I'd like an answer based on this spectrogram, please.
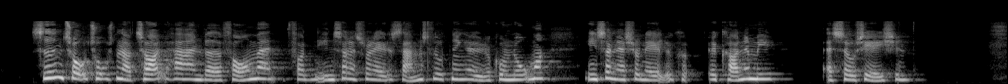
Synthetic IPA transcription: siːð̞ˠn̩t͡sʰo̝̰ːt͡sʰṵːsn̩ɒ̽t͡sʰɒ̽l̰ɦɑ̈hænʋæɐð̩ˠfɒːmæn̰fɒ̽d̥ene̝nd̥ɐnæɕo̝nɛ̰ːləsɑ̈mn̩slud̥ne̝ŋæøkʰo̝no̝̰ːmɐ | ʔe̝nd̥ɐnæɕo̝nɛ̰ːløkʰɒnomi | ʔæsoɕiɛɕo̝n

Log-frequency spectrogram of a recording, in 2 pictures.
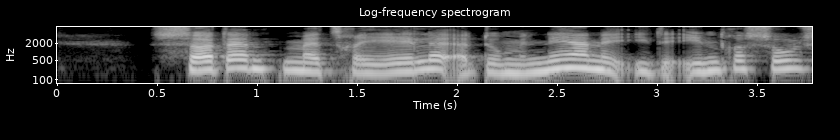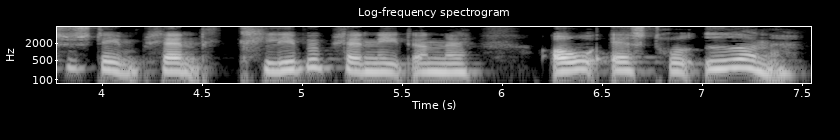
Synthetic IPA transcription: sɒ̽d̥ænd̥̚mæt͡sʰeʁiɛːləʔæɐd̥o̝mine̝̰ːɐnəʔid̥e̝ʔe̝nd̥ʁɐso̝ːlsysd̥e̝̰ːmb̥læn̰d̥kʰle̝b̥əpʰlæne̝̰ːd̥ɐnə | ʔɒʊæsd̥ʁo̝ʔið̞̰ˠɐnə

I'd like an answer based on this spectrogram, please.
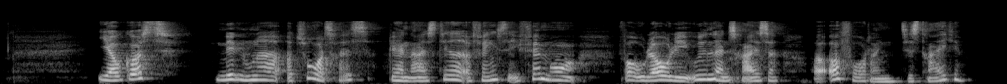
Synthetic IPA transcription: iɑ̈ʊɡ̥ɔ̽sd̥ | ne̝d̥n̩hunɐð̩ˠɒ̽t͡sʰo̝̰ːɒ̽t͡sʰʁasb̥le̝hænɑ̈ɛsd̥e̝̰ːɐð̞ˠɒ̽feŋsləifem̰ɒ̰ː | fɒ̽ulɒʊliəʔuð̞ˠn̩læn̰sʁɑ̈ɪsɐʔɒ̽ʔɒ̽b̥fɒːd̥ʁeŋt͡sʰe̝lsd̥ʁaɪɡ̥ə

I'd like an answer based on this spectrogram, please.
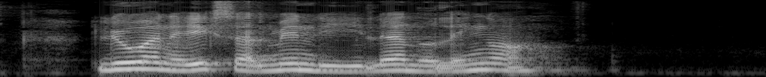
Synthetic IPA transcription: ljoʊɐnæɐe̝ɡ̥əsɒ̽ælme̝n̰liːlæn̰ð̩ˠleŋɐː

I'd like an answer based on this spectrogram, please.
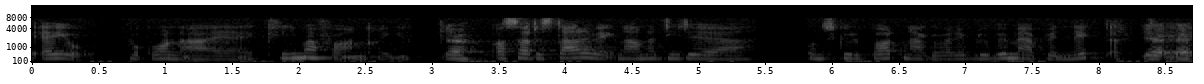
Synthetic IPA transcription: d̥e̝ʔæɐjo̝pʰɒ̽ɡ̥ʁɔ̽n̰ækʰliːmæfɒ̽ɑ̈nd̥ʁeŋɐʔɒ̽sɒ̽æd̥e̝sd̥ɑ̈ːɾ̥əʋeɡ̥nɑ̈ʊnæd̥id̥ɛɐ | ʔɔ̽nsɡ̥yl̰d̥b̥ɒd̥nɑɡ̥əʋɑd̥e̝b̥le̝ʊʋe̝meæb̥e̝neɡ̥̚d̥æ̥

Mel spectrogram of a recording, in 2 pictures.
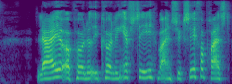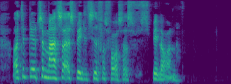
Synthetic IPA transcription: lɑ̈ɪəʔɒ̽b̥hɒ̽lð̞̩ˠikʰœɐle̝ŋefse̝ʋɑ̈e̝nsyɡ̥se̝fɒ̽pʰʁasd̥ | ɒ̽d̥e̝b̥le̝ʊt͡sʰe̝mæsɐæsb̥e̝lət͡sʰið̞̰ˠfɒfɒːsɑsb̥e̝lɐːn

